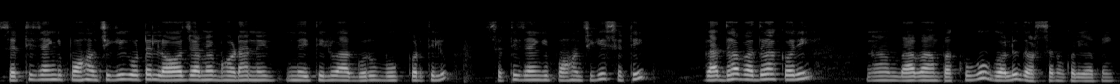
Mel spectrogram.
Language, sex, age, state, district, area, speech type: Odia, female, 45-60, Odisha, Cuttack, urban, spontaneous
